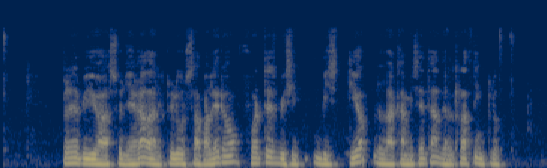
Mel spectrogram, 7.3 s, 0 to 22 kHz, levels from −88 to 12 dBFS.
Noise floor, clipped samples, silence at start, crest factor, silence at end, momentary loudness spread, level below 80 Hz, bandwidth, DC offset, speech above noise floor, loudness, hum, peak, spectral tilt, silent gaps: -67 dBFS; under 0.1%; 0.85 s; 14 dB; 0.6 s; 7 LU; -48 dBFS; 9.6 kHz; under 0.1%; 43 dB; -26 LUFS; none; -10 dBFS; -9 dB/octave; none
